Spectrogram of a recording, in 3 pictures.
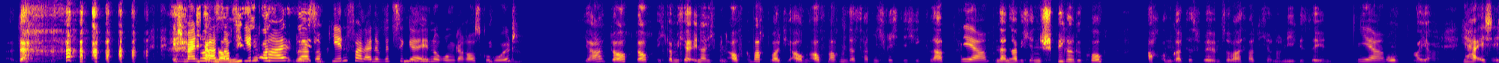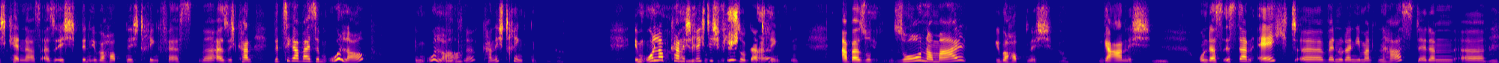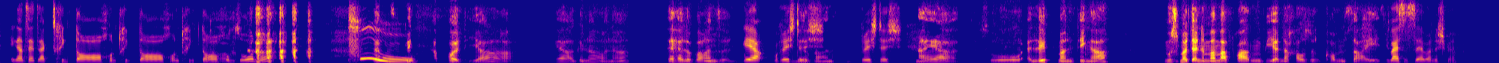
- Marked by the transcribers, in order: laughing while speaking: "da"; laugh; distorted speech; unintelligible speech; other background noise; unintelligible speech; put-on voice: "Trink doch und trink doch und trink doch"; laugh; drawn out: "Puh"
- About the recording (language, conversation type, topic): German, unstructured, Was war das lustigste Erlebnis, das du mit deiner Familie hattest?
